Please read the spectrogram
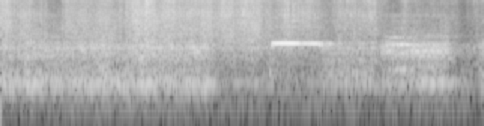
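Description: A short, high, steady whistle-like tone a little past halfway, followed by a fainter one soon after, over a low background murmur.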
